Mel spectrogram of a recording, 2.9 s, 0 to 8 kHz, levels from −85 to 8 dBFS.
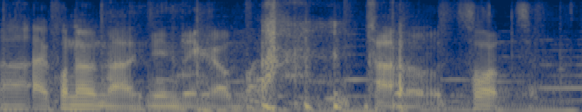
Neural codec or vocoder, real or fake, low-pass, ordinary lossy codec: codec, 16 kHz, 2 kbps, X-Codec, HuBERT features, trained on general audio; fake; none; none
